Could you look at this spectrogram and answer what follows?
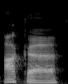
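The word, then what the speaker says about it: Acca: So he's saying Aka is his name, which is the Italian pronunciation for, I guess, the letter H.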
